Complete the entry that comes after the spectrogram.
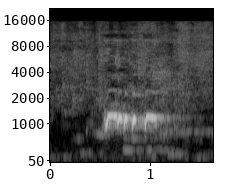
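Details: Local zebra dove in full, prolific voice, used as a lure to prompt other zebra doves to sing: one short bubbly phrase of four to five quick rolling coos at an even mid pitch, about half a second long, with faint background noise.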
